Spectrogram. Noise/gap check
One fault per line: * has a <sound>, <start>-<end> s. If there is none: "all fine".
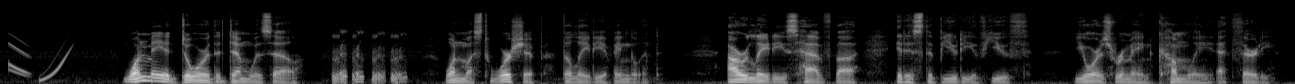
* has a chirp, 0.1-0.8 s
* has a laugh, 3.3-4.1 s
